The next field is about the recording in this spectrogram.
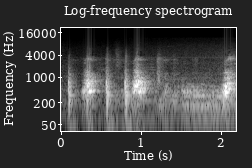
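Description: A seeing eye dog barks in a quick series of short, mid-pitched barks, then gives one more bark after a brief pause.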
